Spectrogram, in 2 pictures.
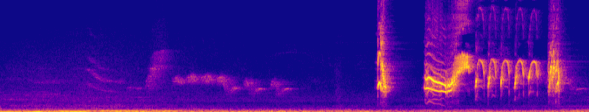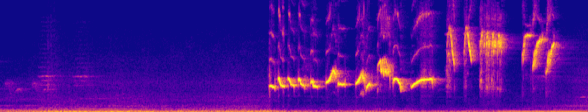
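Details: The orange-headed thrush gives scattered soft notes, then a sharp burst of song, then a long lively stretch of rapid, varied whistles and chatter near the end.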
